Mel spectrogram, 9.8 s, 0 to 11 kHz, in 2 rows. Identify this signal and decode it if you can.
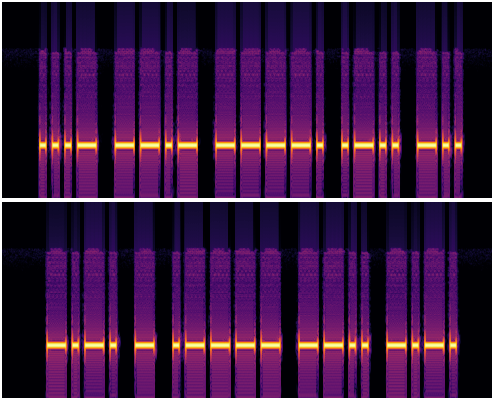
Morse code, heard as a keyed tone, about 19 wpm, 800 Hz. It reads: VQ9LD CT1ZC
